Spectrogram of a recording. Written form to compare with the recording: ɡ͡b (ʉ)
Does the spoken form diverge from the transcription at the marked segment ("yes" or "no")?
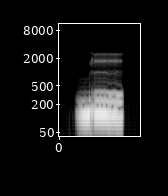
no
